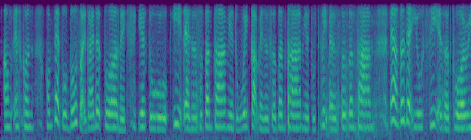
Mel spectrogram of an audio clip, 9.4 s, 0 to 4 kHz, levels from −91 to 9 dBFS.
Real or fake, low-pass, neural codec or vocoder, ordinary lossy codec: fake; 3.6 kHz; vocoder, 22.05 kHz, 80 mel bands, Vocos; none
